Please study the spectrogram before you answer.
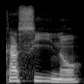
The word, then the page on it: casino: ka S& no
